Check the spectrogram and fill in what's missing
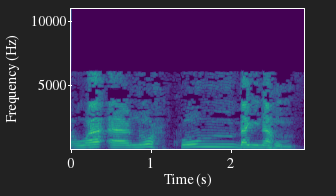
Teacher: قوله تعالى: وأن احكم بينهم بما أنزل الله. قرأ قالون بضم النون أولى الساكنين هكذا: وأنحكم بينهم.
